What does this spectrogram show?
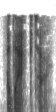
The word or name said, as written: adaptor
